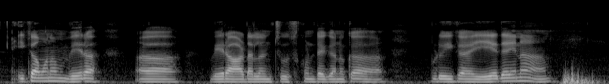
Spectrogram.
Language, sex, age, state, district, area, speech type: Telugu, male, 18-30, Telangana, Medak, rural, spontaneous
